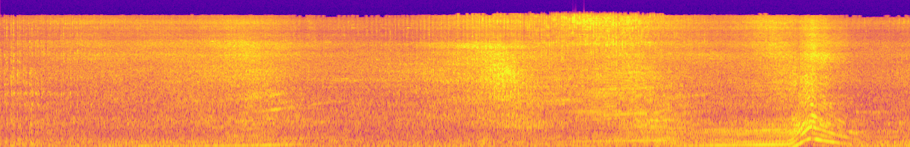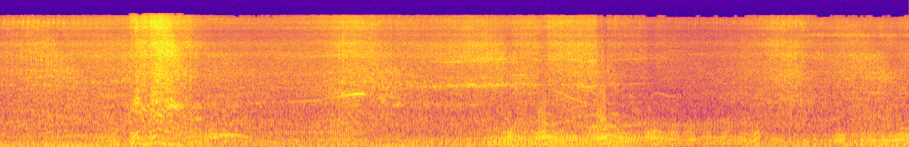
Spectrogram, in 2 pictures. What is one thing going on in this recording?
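A convoy of motorcycles rides past close by at low speed.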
